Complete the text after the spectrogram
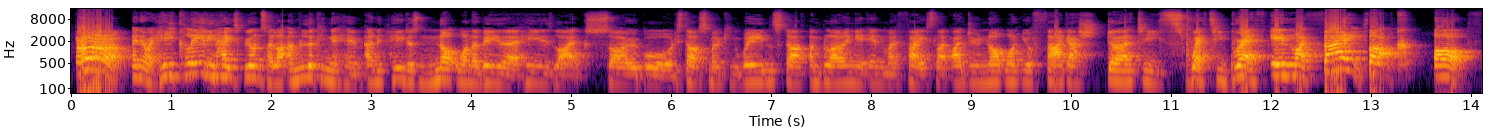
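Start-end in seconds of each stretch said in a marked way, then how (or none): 0.1-0.6 loud, high exasperated ugh; disgusted groan. Real, not acted. Disgusted at pushy boyfriend. 8.8-14.1 imagined rant. Pretend. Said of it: "I didn't actually say that".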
